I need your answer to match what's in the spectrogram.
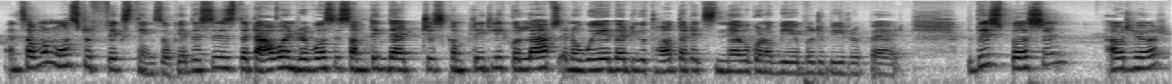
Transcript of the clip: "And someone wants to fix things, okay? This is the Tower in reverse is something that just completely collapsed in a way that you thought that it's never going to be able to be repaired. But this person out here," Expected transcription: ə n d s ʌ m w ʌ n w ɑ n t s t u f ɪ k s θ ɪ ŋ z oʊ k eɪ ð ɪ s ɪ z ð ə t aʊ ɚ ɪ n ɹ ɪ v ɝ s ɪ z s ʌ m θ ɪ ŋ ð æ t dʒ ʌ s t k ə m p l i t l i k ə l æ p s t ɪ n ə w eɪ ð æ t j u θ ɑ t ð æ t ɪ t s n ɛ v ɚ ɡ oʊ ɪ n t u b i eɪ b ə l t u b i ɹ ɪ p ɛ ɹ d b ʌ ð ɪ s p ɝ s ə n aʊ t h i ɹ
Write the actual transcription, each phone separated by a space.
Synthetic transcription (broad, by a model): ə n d s ʌ m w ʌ n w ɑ n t s t u f ɪ k s t ɪ ŋ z oʊ k eɪ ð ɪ s ɪ z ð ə t aʊ ɚ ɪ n ɹ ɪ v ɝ s ɪ z s ʌ m t ɪ ŋ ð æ t dʒ ʌ s t k ə m p l i t l i k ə l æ p s ɪ n ə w eɪ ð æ t j u t ɑ t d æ t ɪ t s n ɛ v ɚ ɡ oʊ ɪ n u b i eɪ b ə l t u b i ɹ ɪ p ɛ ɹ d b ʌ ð ɪ s p ɝ s ə n aʊ t h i ɹ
